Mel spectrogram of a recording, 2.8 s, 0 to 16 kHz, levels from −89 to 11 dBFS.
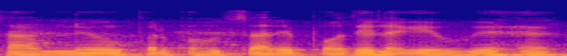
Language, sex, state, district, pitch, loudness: Hindi, male, Jharkhand, Ranchi, 105 Hz, -15 LUFS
